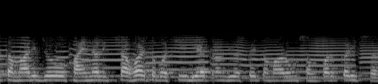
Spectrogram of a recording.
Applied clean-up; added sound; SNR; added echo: none; Trumpet; 9 dB; none.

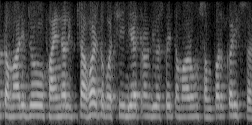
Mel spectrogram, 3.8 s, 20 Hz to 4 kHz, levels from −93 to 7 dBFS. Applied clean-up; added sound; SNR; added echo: none; none; none; none.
